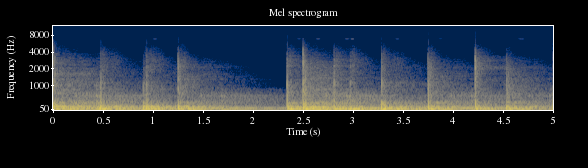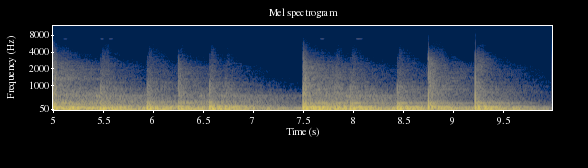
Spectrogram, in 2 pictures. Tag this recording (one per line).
4-4
96BPM
Bassdrum
Groove
Kick
Loop
MrJimX
MrJkicKZ
MrJworks
Wild-Live-Session
works-in-most-major-daws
